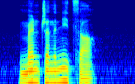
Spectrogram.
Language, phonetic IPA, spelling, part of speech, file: Polish, [ˌmɛ̃n͇t͡ʃɛ̃ɲˈːit͡sa], męczennica, noun, Pl-męczennica.ogg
